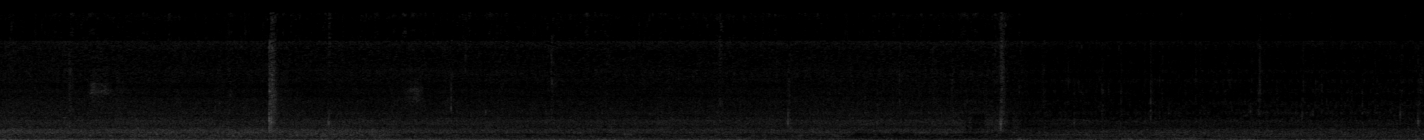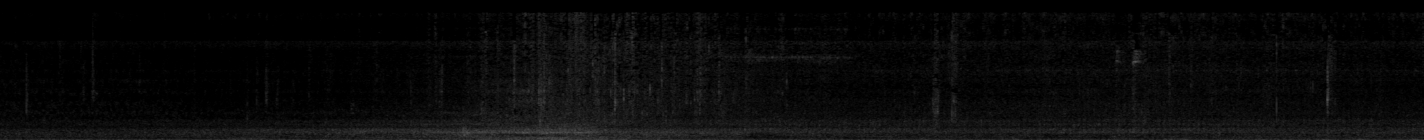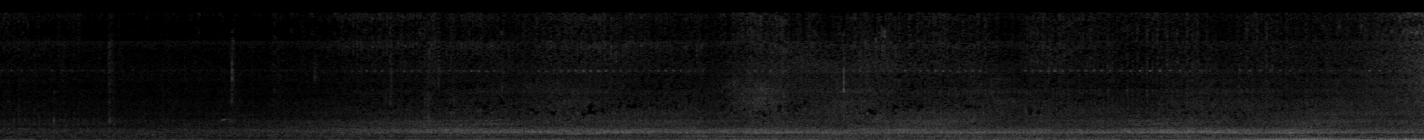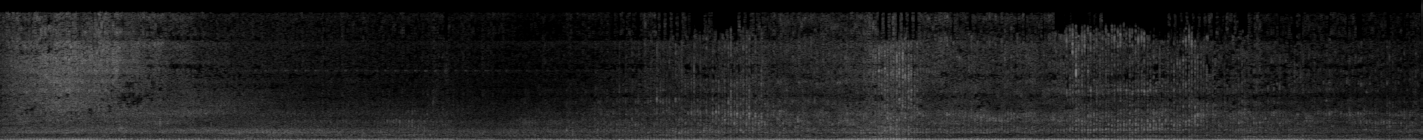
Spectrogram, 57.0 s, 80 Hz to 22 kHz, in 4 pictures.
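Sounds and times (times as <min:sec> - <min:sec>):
road traffic rumble: 0:00.0 - 0:56.9
vehicle passing close: 0:31.8 - 0:56.9.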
